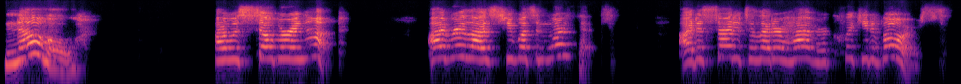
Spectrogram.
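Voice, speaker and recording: A woman playing a bitter, measured man testifying at his murder trial in a dramatic screenplay reading, on a lo-fi recording. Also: very high-pitched, lively intonation, bright, forceful tone, voice pushed up, full character voice. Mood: firm, defensive. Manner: measured, defensive. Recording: dull, lo-fi recording.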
